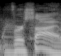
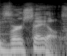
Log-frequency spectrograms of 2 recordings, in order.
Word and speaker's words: Versailles: road named after it you would think it would be versaille like the treaty of versailles they say verse sales oh god i'm serious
